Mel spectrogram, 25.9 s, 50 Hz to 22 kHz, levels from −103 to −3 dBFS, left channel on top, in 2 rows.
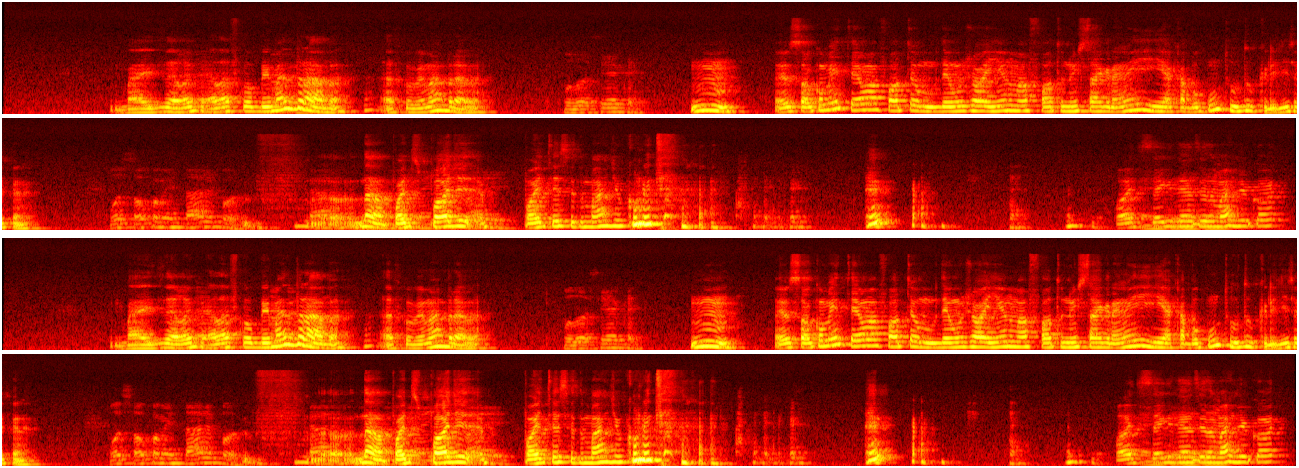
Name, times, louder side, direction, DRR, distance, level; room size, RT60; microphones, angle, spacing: voice 1, 1.1-4.8 6.9-7.3 7.7-13.2 15.7-17.8 18.2-20.1 21.6-21.8 22.1-22.2 23.6-23.8 24.1-25.6, right 2 dB, 40° right, 3 dB, 1.2 m, -28 dB
voice 2, 1.7-2.2 2.6-3.3 5.6-6.4 14.0-15.4 16.0-18.0 20.3-21.0 23.0-23.1 24.3-25.2, right 1 dB, 80° right, 5 dB, 5.0 m, -44 dB
28.0 x 15.5 x 2.2 m, 0.32 s
head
